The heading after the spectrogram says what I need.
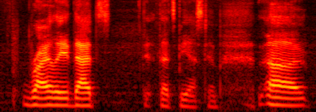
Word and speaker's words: Raiiley: And when you pronounce it, it says, but it's Riley.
